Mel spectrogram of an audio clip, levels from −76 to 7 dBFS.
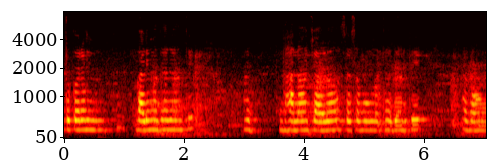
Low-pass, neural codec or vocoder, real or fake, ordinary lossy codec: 7.2 kHz; none; real; Opus, 24 kbps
